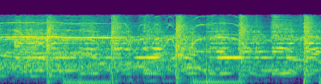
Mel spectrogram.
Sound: audience applauding

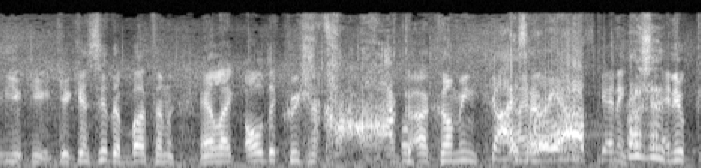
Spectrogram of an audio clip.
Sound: grunts

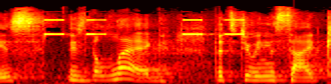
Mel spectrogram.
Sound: timer beeps

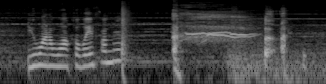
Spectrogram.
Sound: laughs

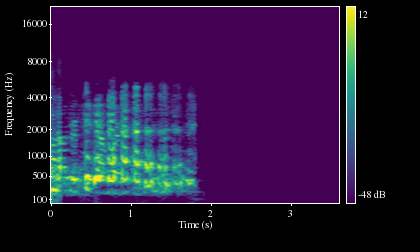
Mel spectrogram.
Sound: girls laugh

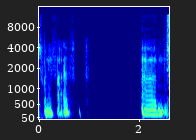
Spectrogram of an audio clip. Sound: pause

